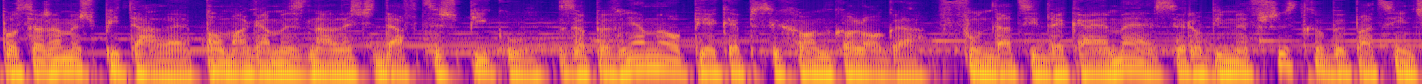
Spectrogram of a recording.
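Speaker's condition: No condition

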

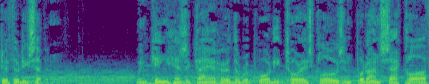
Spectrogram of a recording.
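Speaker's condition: No condition

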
